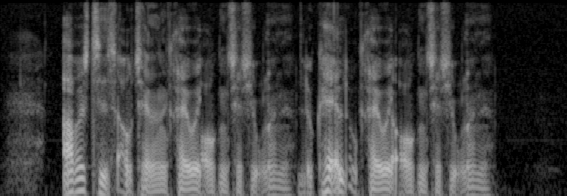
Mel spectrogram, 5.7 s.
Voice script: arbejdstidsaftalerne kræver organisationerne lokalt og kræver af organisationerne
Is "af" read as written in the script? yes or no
yes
